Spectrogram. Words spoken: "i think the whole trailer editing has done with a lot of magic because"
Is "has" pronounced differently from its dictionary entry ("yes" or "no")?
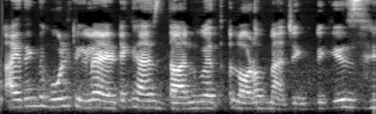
no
